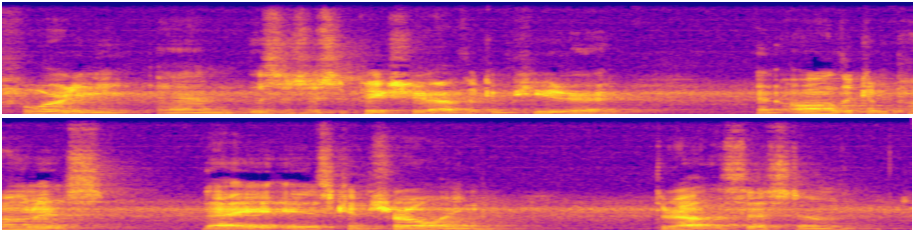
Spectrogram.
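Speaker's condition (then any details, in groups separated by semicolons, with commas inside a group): No condition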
